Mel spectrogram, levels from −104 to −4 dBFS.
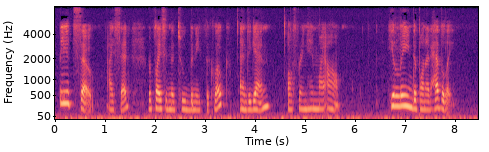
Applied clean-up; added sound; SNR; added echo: none; none; none; none.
